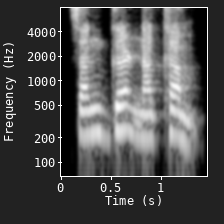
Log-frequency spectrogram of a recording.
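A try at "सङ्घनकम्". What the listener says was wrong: You are reading Sangha Nakam, that is wrong. Then you are saying Nakam, that is wrong. It is Sa. short vowel A. Sangha, it is A. The important thing to be noted is you cannot stretch the vowel unnecessarily.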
